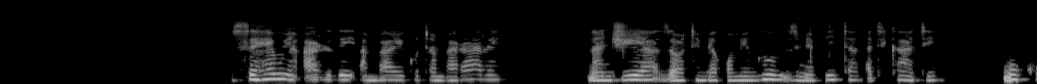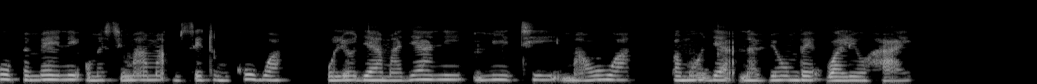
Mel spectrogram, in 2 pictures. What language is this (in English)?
Swahili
